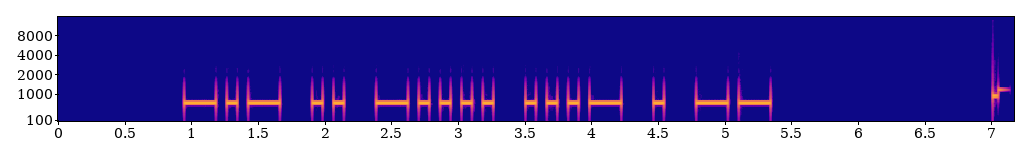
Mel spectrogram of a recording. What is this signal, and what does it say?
Morse code, heard as a keyed tone, about 15 wpm, 700 Hz. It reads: KI6VEM
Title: USA Call Signs 15wpm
